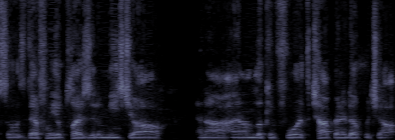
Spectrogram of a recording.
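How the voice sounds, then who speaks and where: In a Chicago accent, a man talks at a very fast pace with monotone, flat intonation. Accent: Chicago American English. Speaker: professor. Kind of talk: casual chat.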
